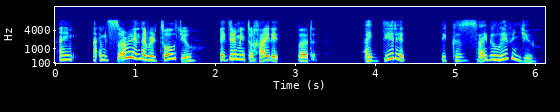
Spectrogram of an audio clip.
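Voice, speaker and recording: A woman's voice: on the high side, animated, a little fast, dry recording, dull audio, voice pushed up. A woman voicing a caring, determined young heroine student in an earnest, emotional audio story.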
